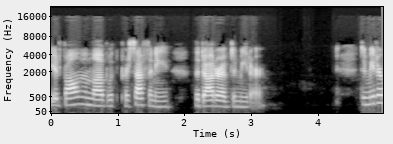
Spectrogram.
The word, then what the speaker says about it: Persephone: Hades and Persephone and it's pronounced Persephone not Persephone at the beginning of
